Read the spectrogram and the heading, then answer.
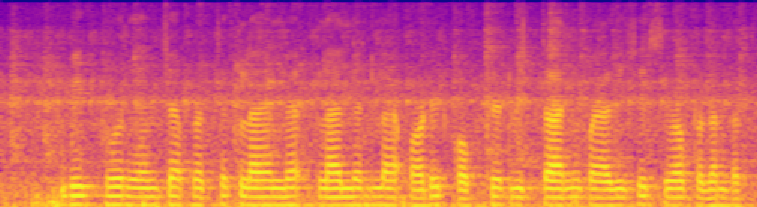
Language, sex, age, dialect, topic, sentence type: Marathi, male, 25-30, Northern Konkan, banking, statement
